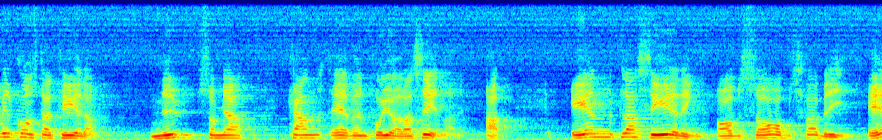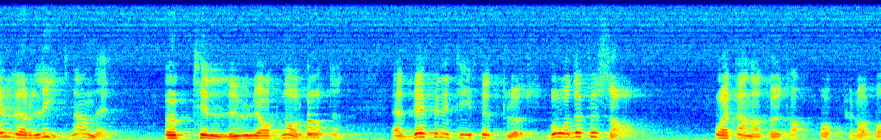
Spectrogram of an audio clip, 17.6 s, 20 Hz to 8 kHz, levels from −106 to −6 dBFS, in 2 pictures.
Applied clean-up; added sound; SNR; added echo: none; Bowed string instrument; 11 dB; reverberation time 1.9 s.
